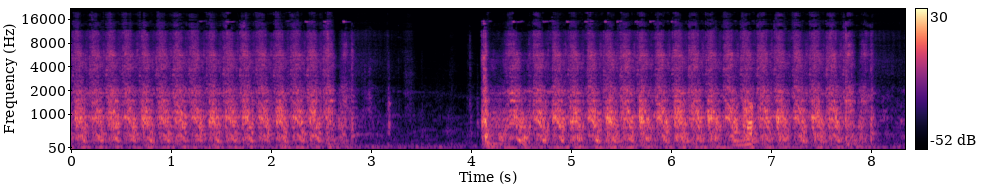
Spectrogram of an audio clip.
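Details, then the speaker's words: Three-cylinder gasoline engine hard-starting after sitting two weeks: starter cranks about three beats a second, pauses, cranks again without catching; crank-no-start, fuel not coming up, dirty fuel filter suspected. "Walang umaakyat na gasolina ano kaya?"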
